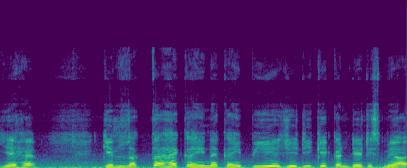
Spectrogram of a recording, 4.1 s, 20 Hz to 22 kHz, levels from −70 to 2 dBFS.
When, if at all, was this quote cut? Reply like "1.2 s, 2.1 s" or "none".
none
